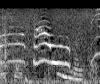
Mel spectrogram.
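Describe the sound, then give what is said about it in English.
A small female house cat meows a few times. The drawn-out tonal cries include one long meow that slides down in pitch, over a steady faint hiss. “kitty cat.”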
